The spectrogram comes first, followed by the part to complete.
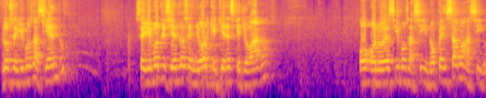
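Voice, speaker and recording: A man's voice: a little high, roomy sound. A pastor preaching a sermon in earnest, reading scripture aloud and calling his listeners brothers.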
